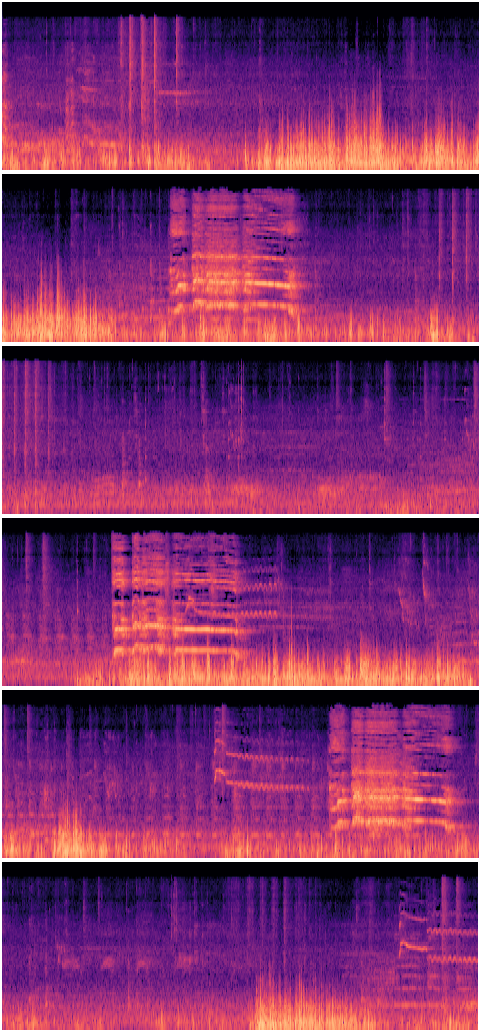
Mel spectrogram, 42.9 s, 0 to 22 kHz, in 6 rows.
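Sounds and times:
rooster crowing: 9.6s - 11.8s, 23.1s - 25.3s, 33.5s - 35.6s.

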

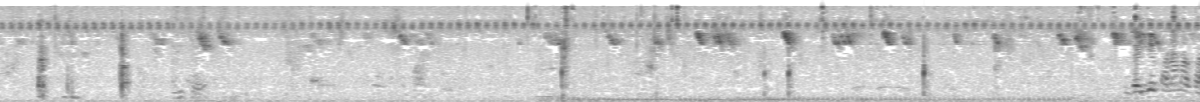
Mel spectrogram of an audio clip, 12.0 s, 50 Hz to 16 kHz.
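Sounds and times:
insect trill: 0.0s - 12.0s
small birds chirping: 0.0s - 12.0s
low hum: 4.8s - 12.0s.

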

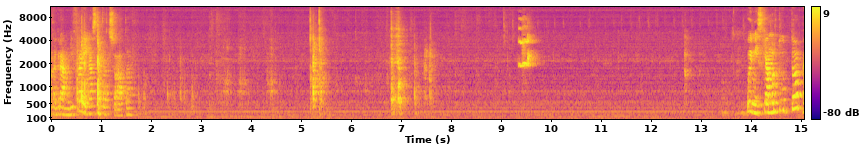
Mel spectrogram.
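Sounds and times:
high squeak of container: 9.3s - 9.8s.

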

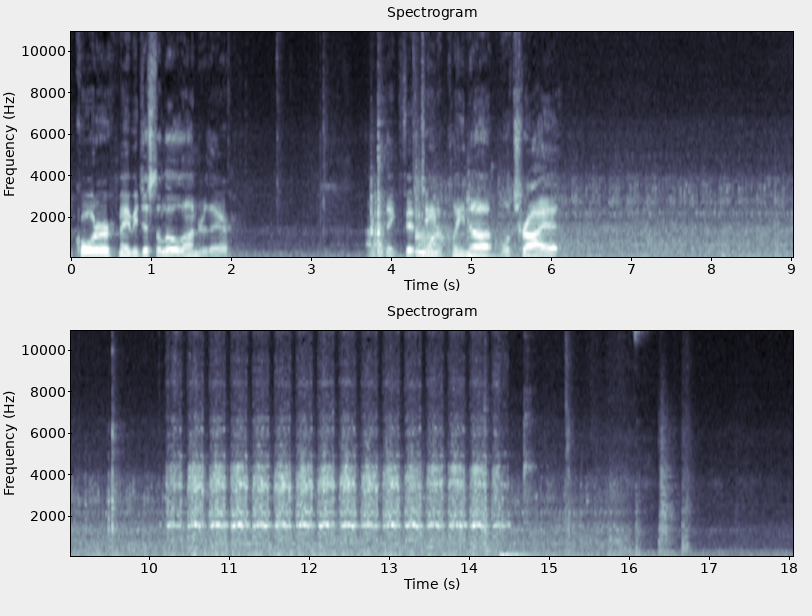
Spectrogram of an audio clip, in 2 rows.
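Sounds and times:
lathe running: 4.7s - 16.1s
rhythmic scraping cut on cast iron: 10.2s - 14.5s.

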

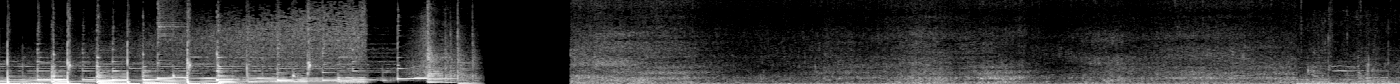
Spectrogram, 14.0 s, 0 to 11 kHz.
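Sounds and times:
small waves washing onto sand: 5.7s - 14.0s.

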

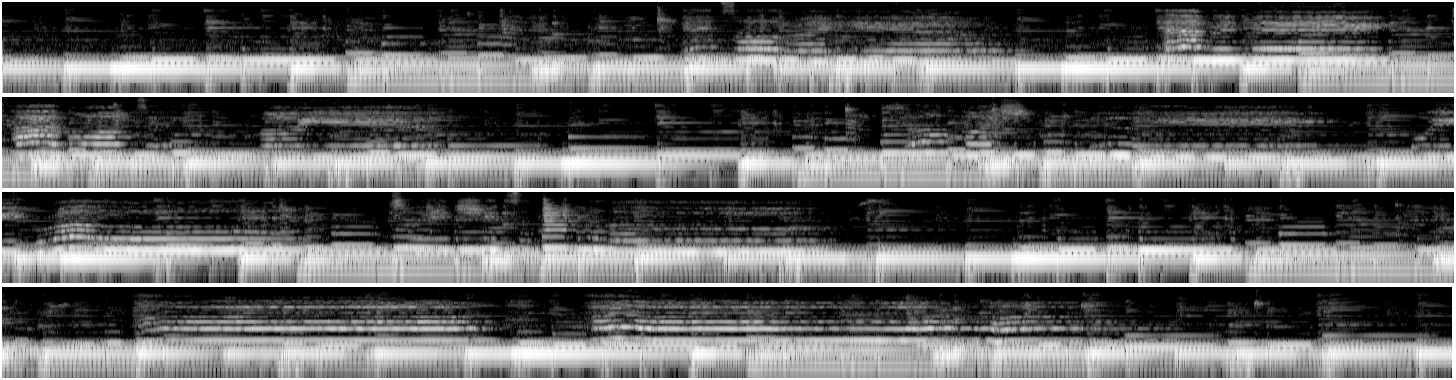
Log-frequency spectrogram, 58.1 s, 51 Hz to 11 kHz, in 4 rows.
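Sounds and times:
strummed guitar chords: 0.0s - 58.0s
person singing into a microphone: 6.8s - 10.3s, 11.5s - 19.4s, 23.4s - 27.9s, 28.6s - 32.2s, 32.8s - 37.4s, 44.9s - 55.5s.

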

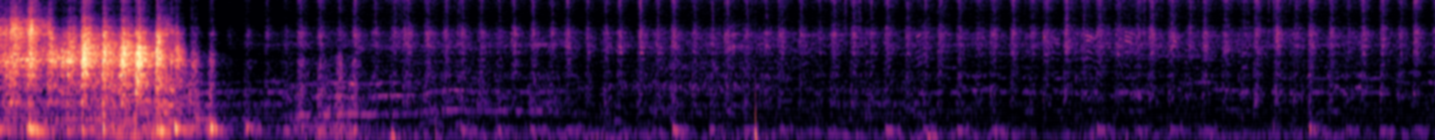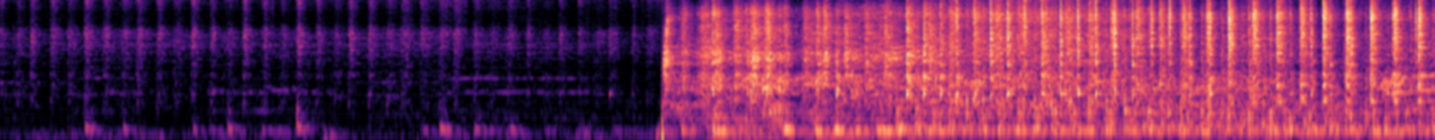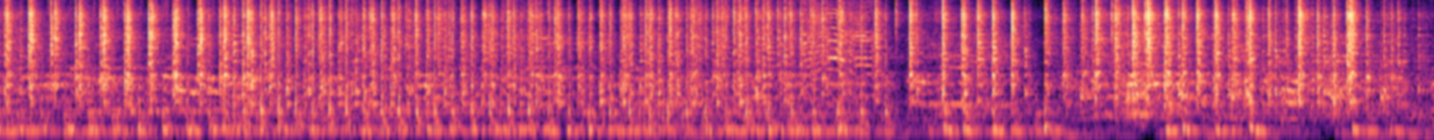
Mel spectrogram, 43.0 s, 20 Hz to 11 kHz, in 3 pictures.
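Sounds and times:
steady pitched drone: 0.0s - 9.4s
fast traditional drumming: 0.0s - 43.0s.

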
